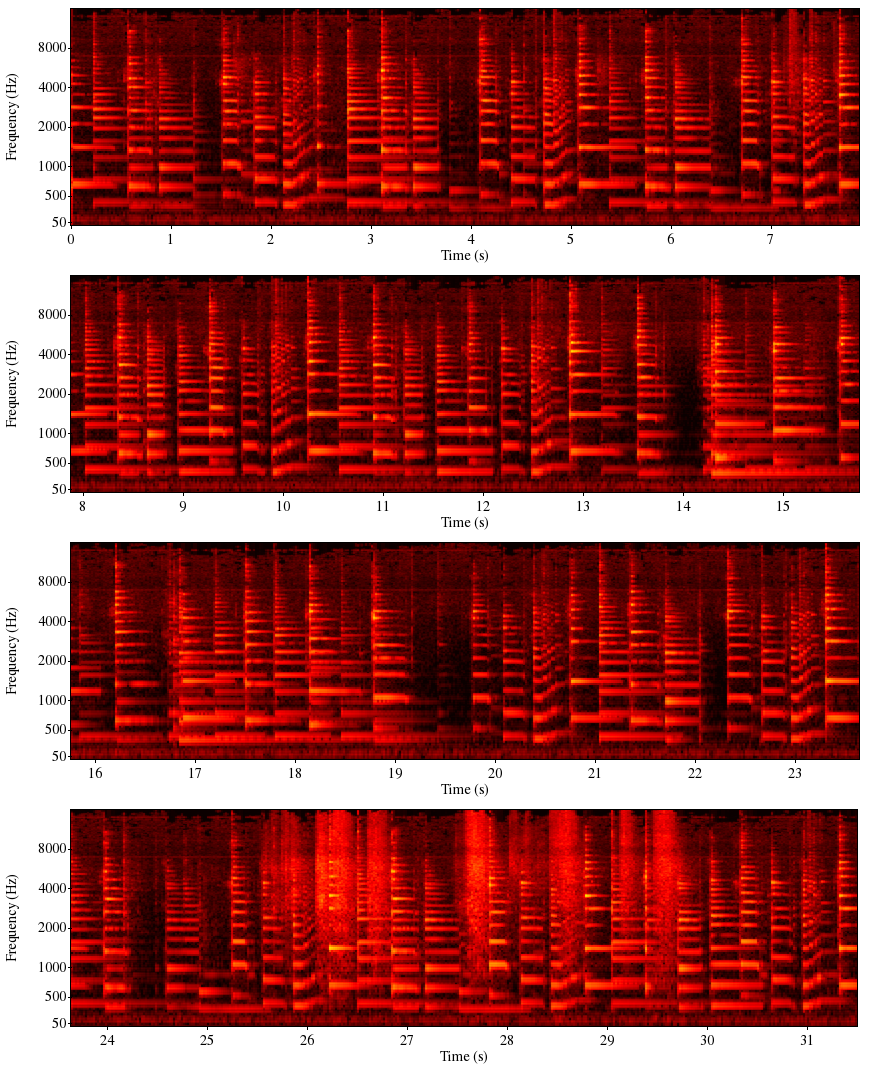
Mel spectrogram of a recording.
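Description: Mahalo Kahiko ukulele fingerpicked: a continuous melody of single plucked notes over picked chord patterns. A few brighter, fuller strokes come near the end.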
